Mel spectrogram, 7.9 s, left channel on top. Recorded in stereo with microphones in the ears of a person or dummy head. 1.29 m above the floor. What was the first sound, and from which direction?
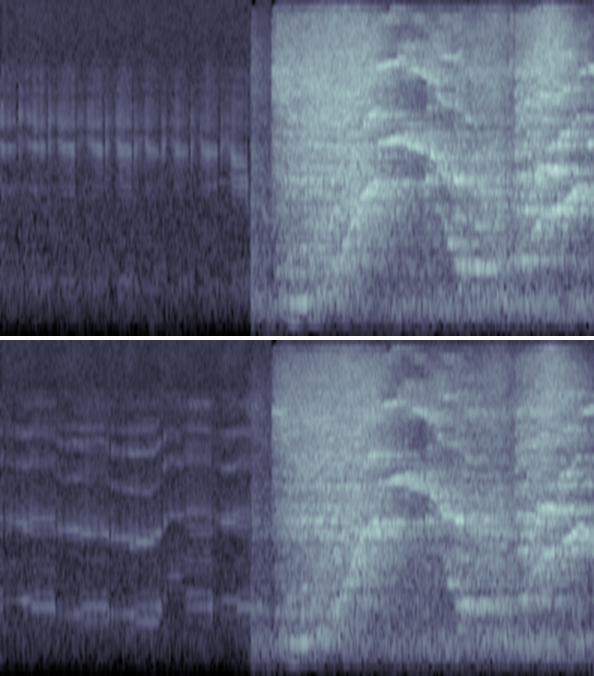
A squeak, 15° left (ahead or behind).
